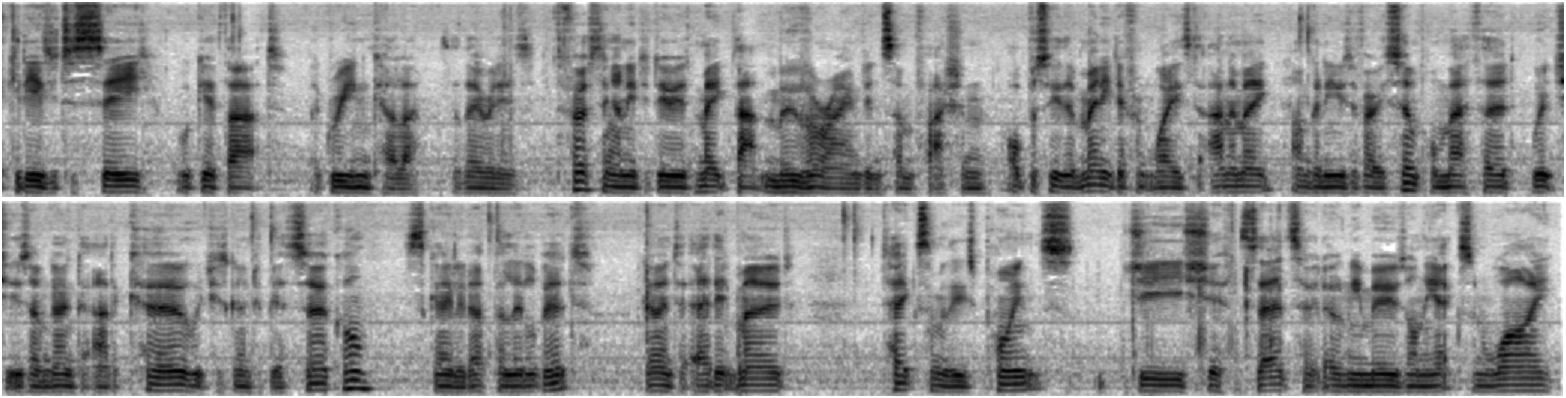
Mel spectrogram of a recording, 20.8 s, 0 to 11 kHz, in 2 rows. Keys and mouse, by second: 2.9 middle click, 3.6 KP_7, 14.1 s, 14.5 s, 16.0 Tab, 19.2 g, 19.4 click.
